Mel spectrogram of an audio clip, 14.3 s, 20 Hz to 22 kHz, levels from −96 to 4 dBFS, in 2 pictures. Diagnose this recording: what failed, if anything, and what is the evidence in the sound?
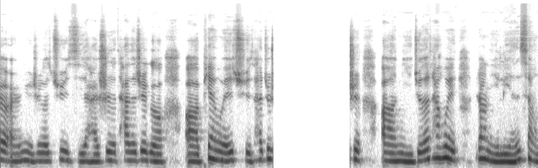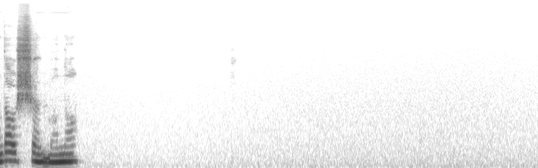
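The failure is at the playback end: a playback stall. At 3.63 s the speech just cuts out mid-flow and there's dead silence until 4.66 s, roughly a second of nothing, before the audio picks up again. The likely cause is the player running dry of buffered data or its output thread getting blocked, so it had nothing to hand the device until it caught up.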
